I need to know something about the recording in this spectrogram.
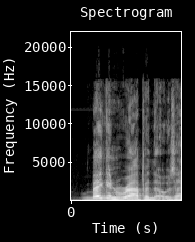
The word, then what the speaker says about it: Rapinoe: Like Megan Rapinoe, is that how you say her name? Rapinoe?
